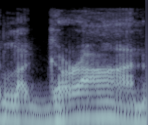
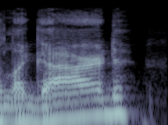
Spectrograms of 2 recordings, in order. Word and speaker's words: Lagarde: think pronounce her name I always say look Garron but it's Lagarde the point is is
